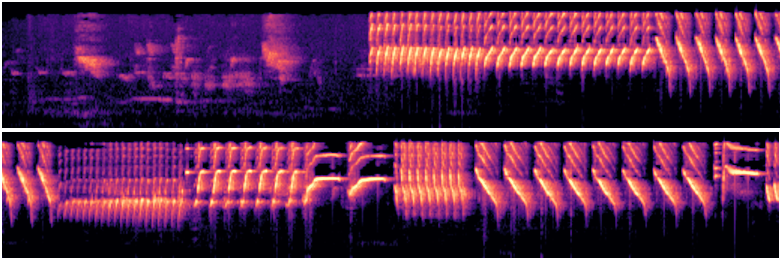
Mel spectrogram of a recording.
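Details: Hybrid of European goldfinch and canary, after soft scattered chips, bursting into a long continuous song of rolling buzzy trills, lower grating rattles, clear rising whistles and quick downslurred chirps.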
